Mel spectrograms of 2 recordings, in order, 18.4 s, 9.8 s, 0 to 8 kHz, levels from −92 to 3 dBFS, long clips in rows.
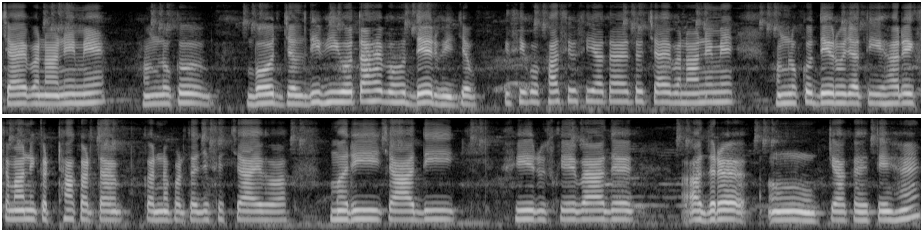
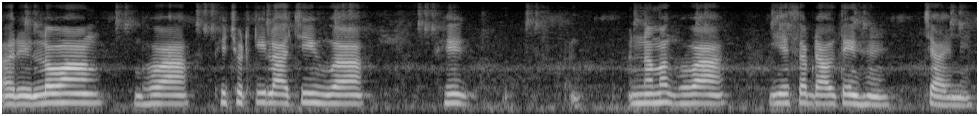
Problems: constant background noise, continuous background conversations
